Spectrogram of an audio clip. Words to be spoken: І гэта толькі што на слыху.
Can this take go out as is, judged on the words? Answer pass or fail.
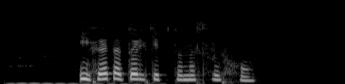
pass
